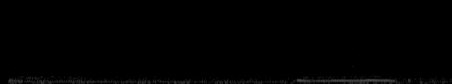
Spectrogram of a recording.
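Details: Manx cat snoring in a very deep sleep indoors; a low steady rumble throughout, with one louder drawn-out breath near the end, faint and close.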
